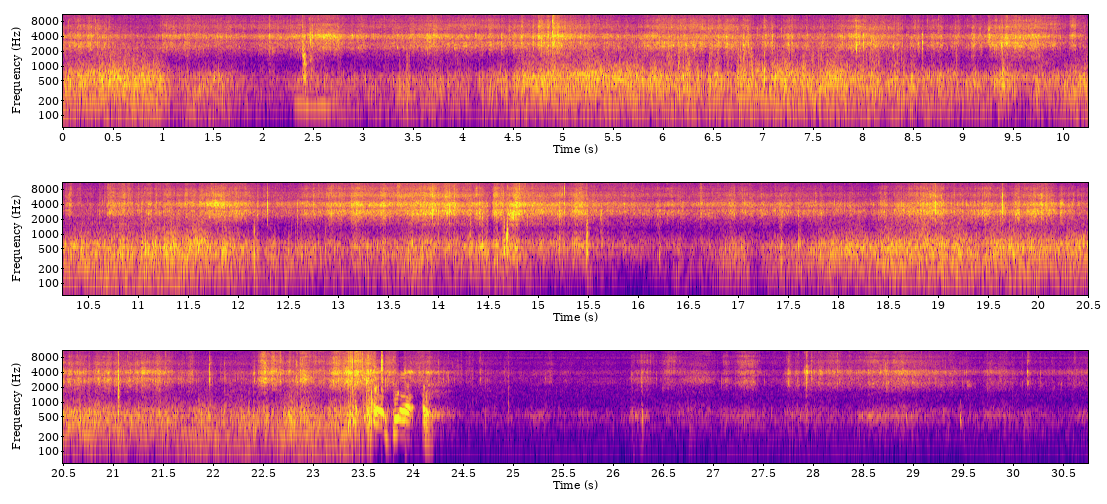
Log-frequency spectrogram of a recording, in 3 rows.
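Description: Mountain bike ridden downhill over a dry, leaf-covered forest trail: the tyres rolling through the leaves, with the bike rattling over bumps and wind rushing over the camera. The noise cuts off suddenly about 24 seconds in, when the bike stops, leaving only faint rustling.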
